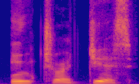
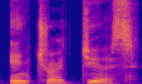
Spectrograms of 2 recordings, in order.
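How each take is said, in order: Both takes have the same delivery.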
